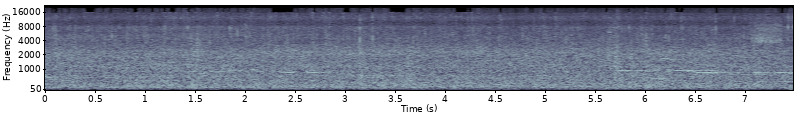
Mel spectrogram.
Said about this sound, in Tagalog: Ito pa di, inabot na tayong ulan.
